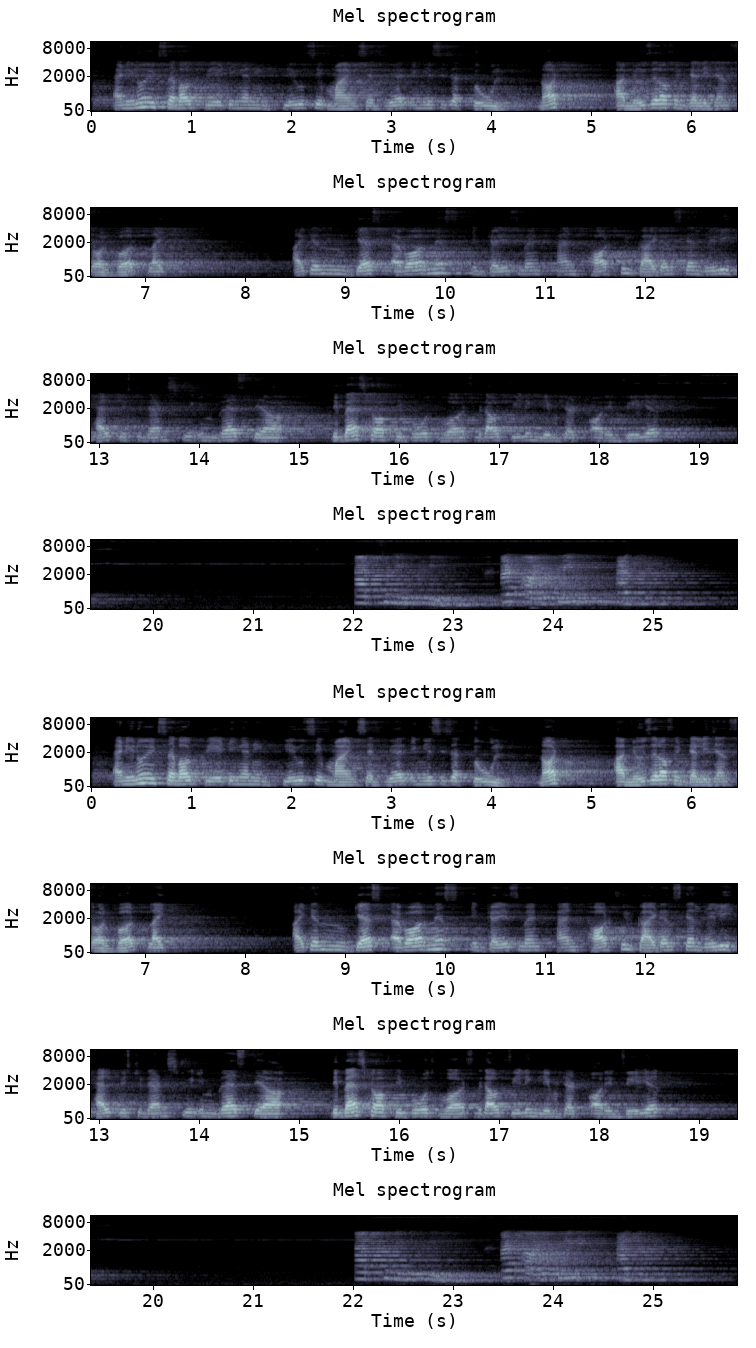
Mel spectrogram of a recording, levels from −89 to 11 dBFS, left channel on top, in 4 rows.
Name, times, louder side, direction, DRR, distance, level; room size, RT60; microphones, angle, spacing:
voice 1, 0.2-4.2 4.5-4.8 5.2-7.3 8.5-14.9 15.3-18.7, right 5 dB, 80° right, 12 dB, 0.6 m, -24 dB
voice 2, 22.0-23.1 23.5-24.8, left 2 dB, 20° left, -4 dB, 4.4 m, -35 dB
27.5 x 26.0 x 8.4 m, 2.2 s
head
